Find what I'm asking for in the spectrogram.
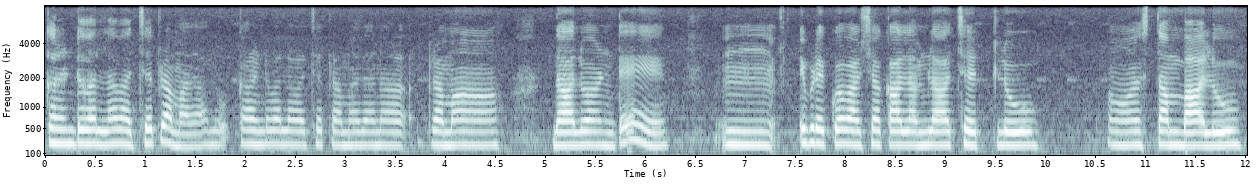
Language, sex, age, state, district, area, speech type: Telugu, female, 18-30, Andhra Pradesh, Visakhapatnam, urban, spontaneous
